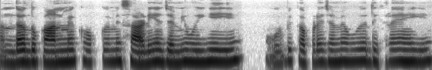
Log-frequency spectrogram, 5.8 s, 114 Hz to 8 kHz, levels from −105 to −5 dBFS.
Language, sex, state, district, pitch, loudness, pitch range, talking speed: Hindi, female, Uttarakhand, Tehri Garhwal, 195 Hz, -19 LUFS, 185-195 Hz, 200 wpm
